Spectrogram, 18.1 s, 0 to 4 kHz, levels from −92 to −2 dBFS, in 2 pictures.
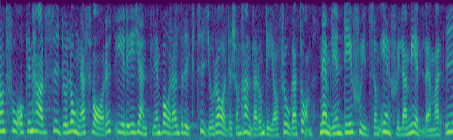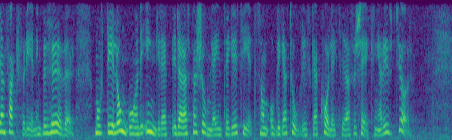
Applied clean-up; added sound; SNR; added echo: none; none; none; none.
